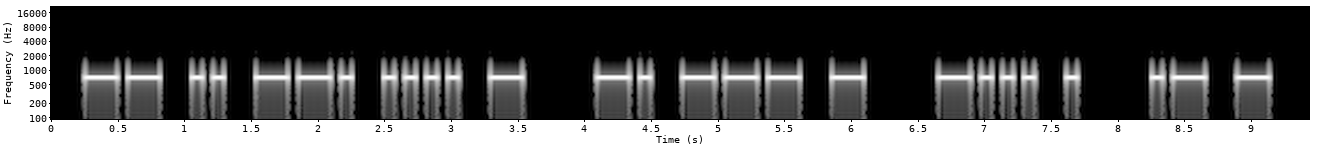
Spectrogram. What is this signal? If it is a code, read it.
Morse code, heard as a keyed tone, about 15 wpm, 700 Hz. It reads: MIGHT NOT BE AT
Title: Sentences from Top 1500 Words 15wpm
